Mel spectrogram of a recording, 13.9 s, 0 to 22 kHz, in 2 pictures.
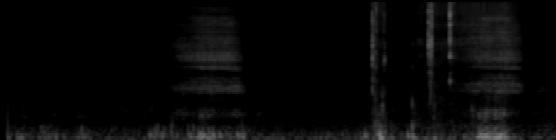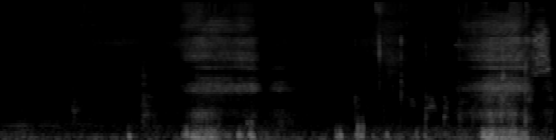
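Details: Alper, a house cat, snoring at about 2 a.m. while kittens romp nearby; breathy, rasping snore breaths arrive every few seconds, unevenly spaced, with small clicks and thumps between them in a quiet room.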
